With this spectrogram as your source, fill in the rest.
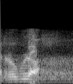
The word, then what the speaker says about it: Rublev: Rublev se escribe, Rublov.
